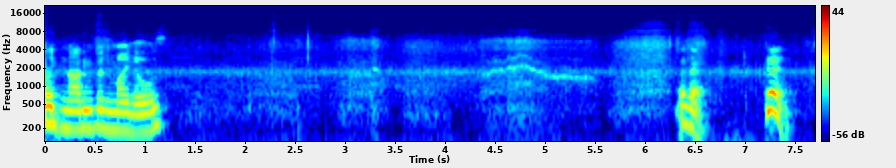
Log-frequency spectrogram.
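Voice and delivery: muffled voice, as if through a respirator mask. Talking after putting on a respirator for epoxy work: muffled by a respirator. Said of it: "I'm about to sound a little bit like Darth Va-".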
